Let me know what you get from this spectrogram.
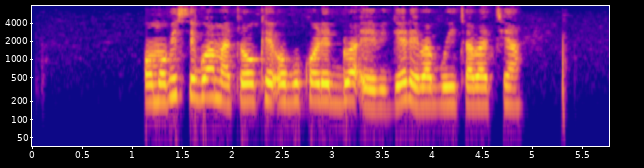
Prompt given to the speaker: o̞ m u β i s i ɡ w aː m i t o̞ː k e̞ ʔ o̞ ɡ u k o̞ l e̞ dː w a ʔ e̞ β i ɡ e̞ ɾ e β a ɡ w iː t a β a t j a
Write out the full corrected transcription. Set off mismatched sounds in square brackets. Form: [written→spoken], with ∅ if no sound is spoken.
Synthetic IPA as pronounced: o̞ m u β i s i ɡ w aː m [i→a] t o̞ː k e̞ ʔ o̞ ɡ u k o̞ l e̞ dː w a ʔ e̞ β i ɡ e̞ ɾ e β a ɡ w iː t a β a t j a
